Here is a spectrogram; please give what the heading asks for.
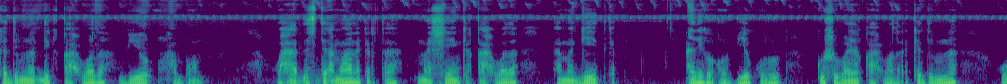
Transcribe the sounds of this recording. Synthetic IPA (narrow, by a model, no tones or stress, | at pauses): kʰɐd̪ɪbnɐɖɪɡqɑħwɐðɐbɪjɔhɐbɔːn | wɑħɑːd̪ɪst̪ʰɪʕmaːlɪkʰɐrt̪ʰaː | mɐʃiːŋkʰɐqɑħwɐðɐ | ʔɐmɐɡɛːd̪kʰɐ̥ | ʔɐðɪɣɐʔɔːbijɔkʰʊɾʊl | kʰʊʃʊβɐːjɐqɑħwɐðɐ̰kʰɐd̪ɪbnɐ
